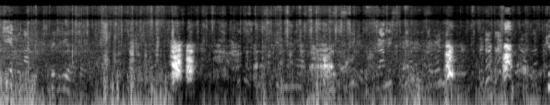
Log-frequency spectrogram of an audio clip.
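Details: Black Giant Schnauzer barking: four short, loud, sharp barks at uneven intervals over about eleven seconds, set against steady background noise and voices.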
